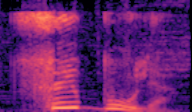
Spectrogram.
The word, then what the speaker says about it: цибуля: А ми рухаємося далі цибуля визначаємо наголос цибуля чи падає наголос на перший склад ні тож пропускаємо слово порція порція наголос на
